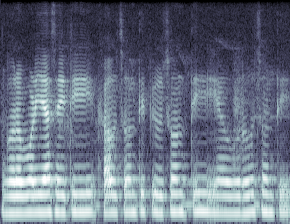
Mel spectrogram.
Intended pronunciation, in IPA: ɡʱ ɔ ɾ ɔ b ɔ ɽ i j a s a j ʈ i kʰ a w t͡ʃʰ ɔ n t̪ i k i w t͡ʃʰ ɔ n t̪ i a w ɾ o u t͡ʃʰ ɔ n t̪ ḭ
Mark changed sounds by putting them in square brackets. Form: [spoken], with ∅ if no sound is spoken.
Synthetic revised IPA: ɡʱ ɔ ɾ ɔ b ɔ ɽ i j a s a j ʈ i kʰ a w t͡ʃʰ ɔ n t̪ i [p] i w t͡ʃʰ ɔ n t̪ i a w ɾ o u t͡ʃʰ ɔ n t̪ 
